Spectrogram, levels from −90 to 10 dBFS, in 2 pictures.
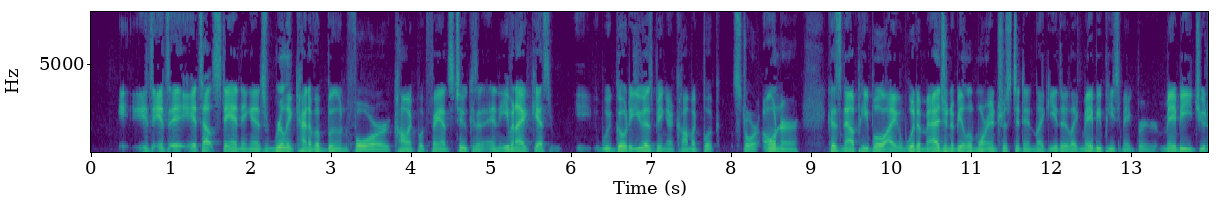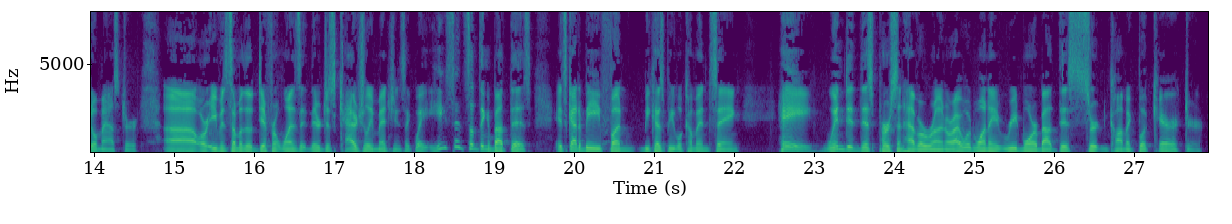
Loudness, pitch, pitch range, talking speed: -23 LUFS, 120 Hz, 110-140 Hz, 225 wpm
